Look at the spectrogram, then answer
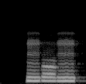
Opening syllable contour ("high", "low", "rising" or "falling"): low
